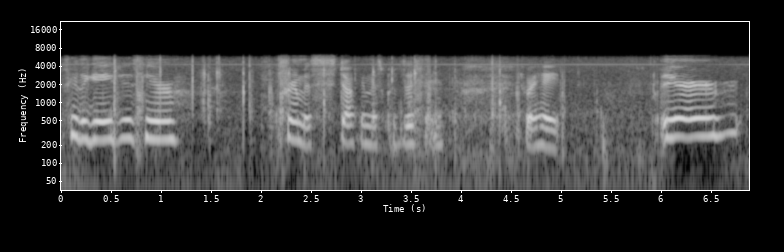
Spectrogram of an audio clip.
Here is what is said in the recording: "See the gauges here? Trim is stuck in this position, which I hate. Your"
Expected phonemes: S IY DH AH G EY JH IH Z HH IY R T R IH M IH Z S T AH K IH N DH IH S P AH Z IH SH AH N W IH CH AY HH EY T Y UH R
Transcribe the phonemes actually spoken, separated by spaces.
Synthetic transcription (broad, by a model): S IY DH AH G EY JH IH Z HH IY R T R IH M IH Z S T AH K IH N DH IH S P AH Z IH SH AH N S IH AY HH EY T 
